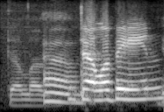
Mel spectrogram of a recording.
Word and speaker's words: Delevingne: Cara Delevingne. – Yeah. Delevingne.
